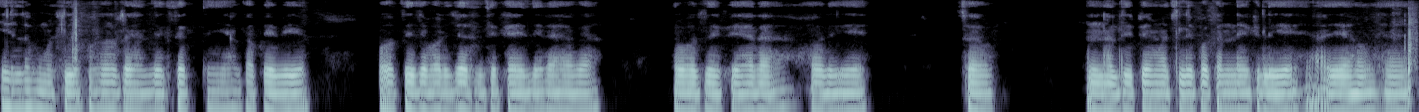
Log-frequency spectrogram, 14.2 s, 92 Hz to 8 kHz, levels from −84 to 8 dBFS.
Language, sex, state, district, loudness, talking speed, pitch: Hindi, male, Chhattisgarh, Raigarh, -18 LUFS, 140 wpm, 100 Hz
